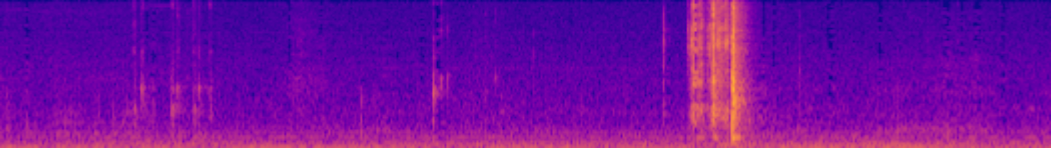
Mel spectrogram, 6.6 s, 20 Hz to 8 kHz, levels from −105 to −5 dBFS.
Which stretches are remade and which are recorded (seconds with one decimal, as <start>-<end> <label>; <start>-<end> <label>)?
0.0-6.6 recorded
